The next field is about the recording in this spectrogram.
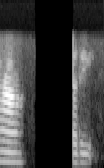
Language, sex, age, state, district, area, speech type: Tamil, female, 45-60, Tamil Nadu, Viluppuram, rural, conversation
